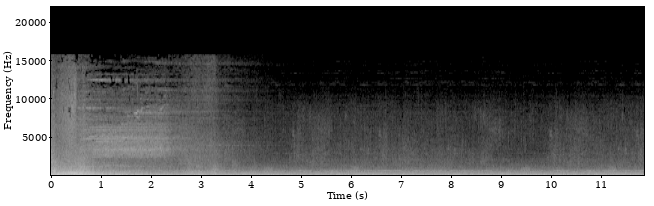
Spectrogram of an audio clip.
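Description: Triumphant game music plays a steady fanfare.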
